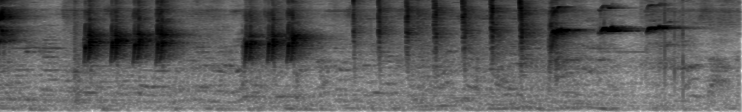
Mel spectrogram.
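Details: Murai, the white-rumped shama, delivering chattering phrases, then a quick series of sharp clicking notes and three clear high whistled notes at the end.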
